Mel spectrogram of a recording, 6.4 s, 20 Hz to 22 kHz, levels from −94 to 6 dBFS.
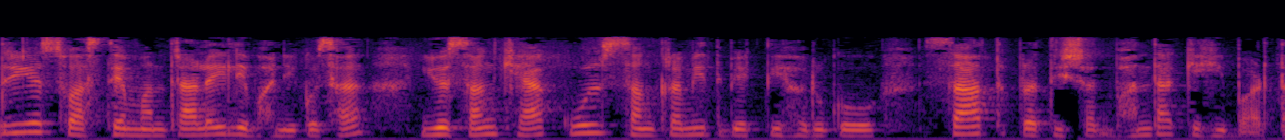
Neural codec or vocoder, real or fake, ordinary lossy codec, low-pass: none; real; MP3, 64 kbps; 7.2 kHz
